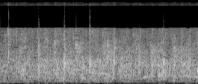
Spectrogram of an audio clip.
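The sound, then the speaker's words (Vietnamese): Applause from the audience at a Buddhist dharma talk, a dense, continuous patter of many hands clapping at a fairly steady level throughout, with no pauses. “Vỗ tay đi.”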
